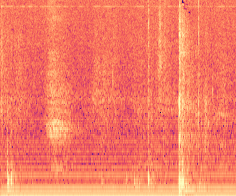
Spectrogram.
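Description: Steady low electrical hum, with a few soft thuds of hands and feet on a wooden floor during a burpee; the clearest thud, about three and a half seconds in, is the feet landing as they jump in from plank to a crouch.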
